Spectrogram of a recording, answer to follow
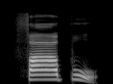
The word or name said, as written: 发布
